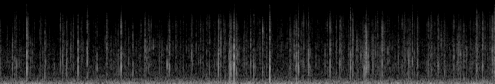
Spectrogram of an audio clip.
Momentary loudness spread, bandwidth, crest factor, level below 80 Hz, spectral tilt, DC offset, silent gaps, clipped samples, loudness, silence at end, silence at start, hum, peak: 7 LU; 18 kHz; 30 dB; -40 dBFS; -4 dB/octave; under 0.1%; none; under 0.1%; -38 LUFS; 0 s; 0 s; none; -6 dBFS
